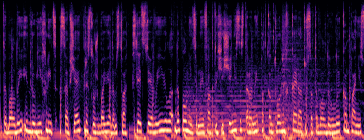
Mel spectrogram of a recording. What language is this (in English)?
Russian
